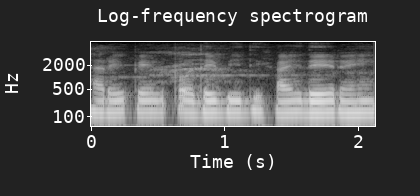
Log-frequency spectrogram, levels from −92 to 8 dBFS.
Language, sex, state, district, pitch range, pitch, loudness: Hindi, male, Uttar Pradesh, Shamli, 125-130 Hz, 130 Hz, -15 LUFS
